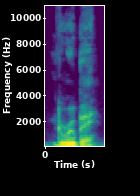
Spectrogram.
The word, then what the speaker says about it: Garupe: in my review, but I definitely mispronounced it because it's something like Lipe, something guape. So it's like Portuguese, and I definitely pronounced it in a different way. Garupe. His name is Garupe.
